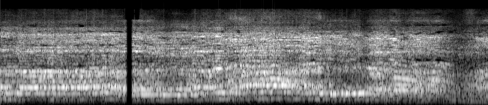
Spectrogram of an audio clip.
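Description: A man chanting an unaccompanied Urdu naat into a microphone, holding long, bending melodic notes. The sound drops out completely for a split second about two seconds in.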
